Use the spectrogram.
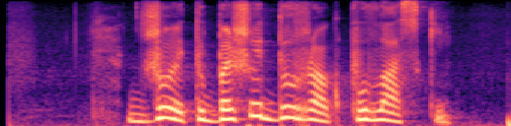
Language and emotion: Russian, angry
